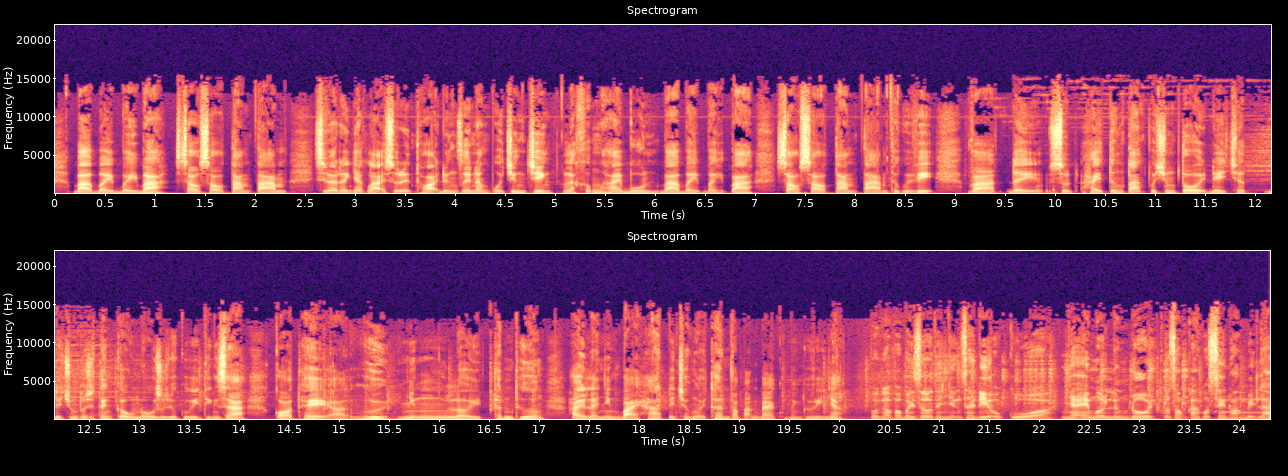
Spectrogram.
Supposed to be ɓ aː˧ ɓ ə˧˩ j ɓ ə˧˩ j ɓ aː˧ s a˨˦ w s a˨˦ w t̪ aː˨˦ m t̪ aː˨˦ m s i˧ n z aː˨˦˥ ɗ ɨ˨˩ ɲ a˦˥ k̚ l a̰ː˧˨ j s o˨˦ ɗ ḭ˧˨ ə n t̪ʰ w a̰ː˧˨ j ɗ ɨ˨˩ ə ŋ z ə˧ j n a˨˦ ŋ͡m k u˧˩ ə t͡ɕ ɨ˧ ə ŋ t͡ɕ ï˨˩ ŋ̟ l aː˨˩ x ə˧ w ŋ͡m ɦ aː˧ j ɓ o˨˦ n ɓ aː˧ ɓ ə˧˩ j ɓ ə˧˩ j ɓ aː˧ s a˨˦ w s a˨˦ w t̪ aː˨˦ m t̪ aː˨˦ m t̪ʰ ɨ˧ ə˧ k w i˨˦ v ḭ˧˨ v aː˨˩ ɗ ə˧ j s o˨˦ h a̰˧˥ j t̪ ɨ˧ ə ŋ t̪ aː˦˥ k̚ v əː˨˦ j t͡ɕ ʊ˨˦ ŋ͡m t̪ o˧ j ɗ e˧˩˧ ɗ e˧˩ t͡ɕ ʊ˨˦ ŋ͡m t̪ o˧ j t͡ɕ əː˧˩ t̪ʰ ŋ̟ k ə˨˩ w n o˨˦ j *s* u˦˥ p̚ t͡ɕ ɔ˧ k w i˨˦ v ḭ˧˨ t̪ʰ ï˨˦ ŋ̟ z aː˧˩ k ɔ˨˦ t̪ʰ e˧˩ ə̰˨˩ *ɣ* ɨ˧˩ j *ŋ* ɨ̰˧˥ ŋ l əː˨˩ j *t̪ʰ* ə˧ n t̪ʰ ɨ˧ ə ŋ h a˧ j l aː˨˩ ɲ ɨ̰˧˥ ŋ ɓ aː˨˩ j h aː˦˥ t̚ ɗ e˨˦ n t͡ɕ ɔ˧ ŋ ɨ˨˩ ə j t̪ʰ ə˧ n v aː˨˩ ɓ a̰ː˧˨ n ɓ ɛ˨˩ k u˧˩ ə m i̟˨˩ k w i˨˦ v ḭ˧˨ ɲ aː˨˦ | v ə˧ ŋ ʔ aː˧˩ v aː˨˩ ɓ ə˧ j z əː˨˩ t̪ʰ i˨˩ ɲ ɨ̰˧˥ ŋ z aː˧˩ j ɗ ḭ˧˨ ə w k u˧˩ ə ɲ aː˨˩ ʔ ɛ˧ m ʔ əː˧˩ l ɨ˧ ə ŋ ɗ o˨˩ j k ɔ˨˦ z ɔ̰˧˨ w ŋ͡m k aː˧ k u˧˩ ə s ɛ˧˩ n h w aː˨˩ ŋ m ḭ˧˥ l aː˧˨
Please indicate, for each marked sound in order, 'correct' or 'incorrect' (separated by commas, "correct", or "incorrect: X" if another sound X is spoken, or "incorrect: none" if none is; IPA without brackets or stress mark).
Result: incorrect: z, correct, incorrect: ɲ, correct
